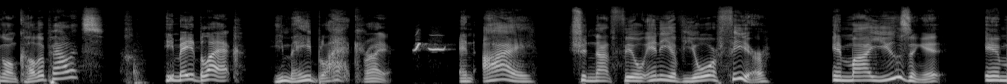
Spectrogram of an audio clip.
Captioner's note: tweet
